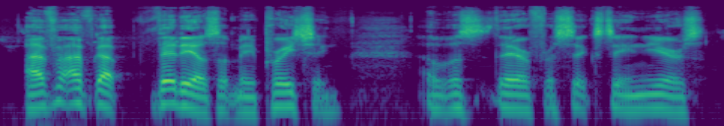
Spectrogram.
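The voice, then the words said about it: Southern country accent. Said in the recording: “this country boy accent ... my southern accent ... speaking like Gomer Pyle ... back to the old country boy”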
